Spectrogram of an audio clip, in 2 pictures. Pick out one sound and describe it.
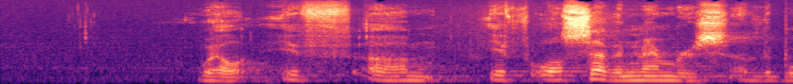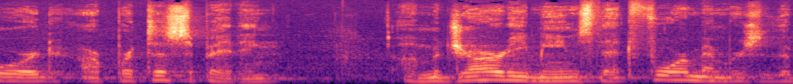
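A man speaks calmly into a microphone, heard over a room's sound system.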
